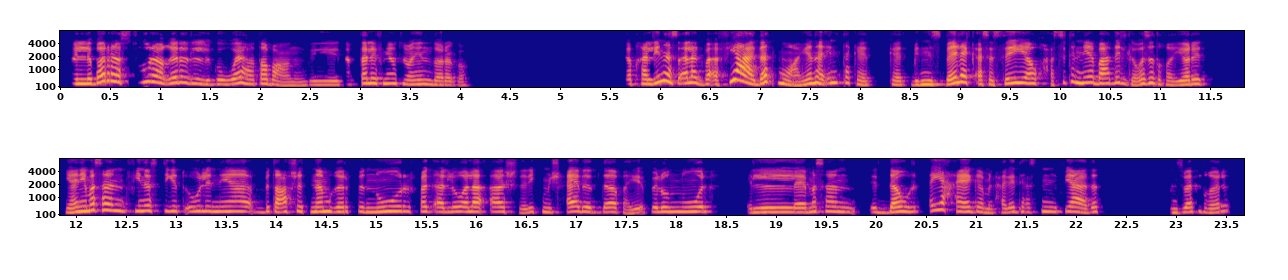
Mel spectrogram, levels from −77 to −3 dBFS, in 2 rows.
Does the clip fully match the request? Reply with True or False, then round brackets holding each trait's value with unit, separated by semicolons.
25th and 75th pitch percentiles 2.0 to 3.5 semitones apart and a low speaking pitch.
False (3.1 semitones; 245 Hz)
